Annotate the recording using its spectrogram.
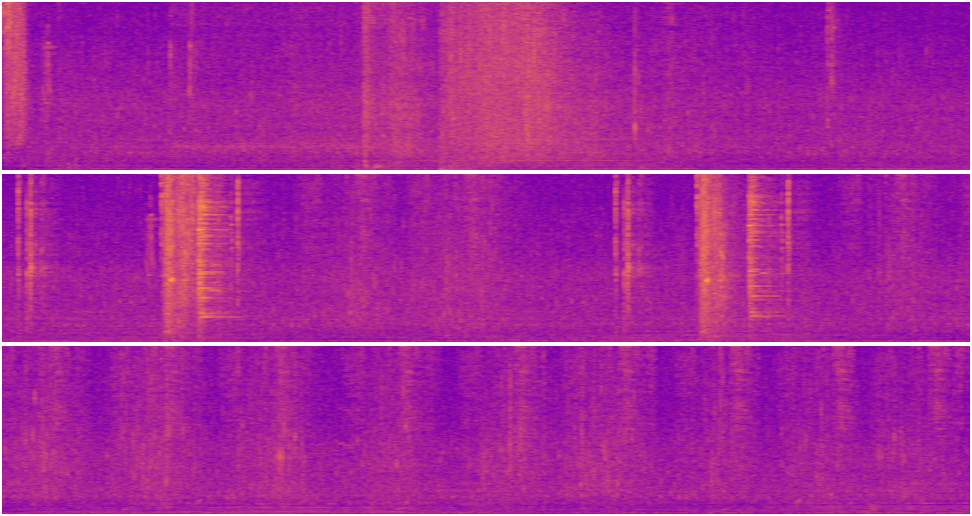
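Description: Water rushes steadily through an echoing tunnel.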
